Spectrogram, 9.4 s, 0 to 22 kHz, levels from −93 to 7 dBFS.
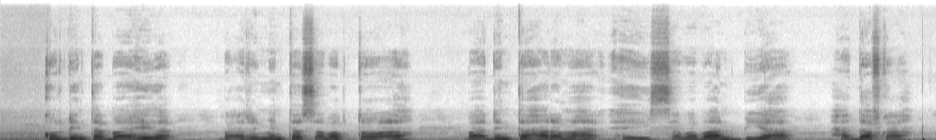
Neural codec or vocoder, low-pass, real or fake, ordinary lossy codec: none; none; real; none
